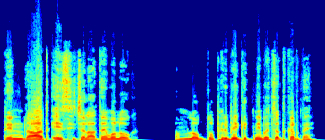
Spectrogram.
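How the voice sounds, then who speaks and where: A man voicing a breezy grown son in a cartoon, talking quickly and reassuringly. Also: mid-range voice, expressive, no room sound, studio quality, close to an everyday voice.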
